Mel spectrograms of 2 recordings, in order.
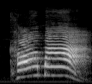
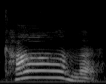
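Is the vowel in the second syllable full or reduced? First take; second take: full; reduced. First: The second syllable has a full, stressed vowel. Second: The second syllable has a reduced, relaxed vowel. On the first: The speaker calls it wrong. "then that's not the English pronunciation. All right, then that's wrong" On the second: The speaker calls it right. "So try it like this"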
